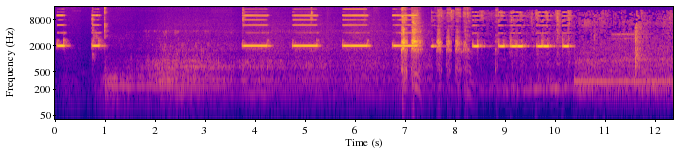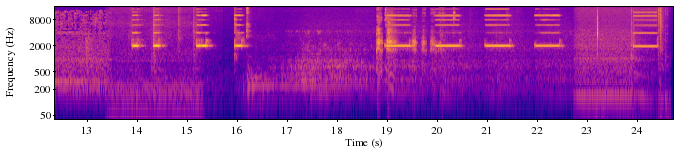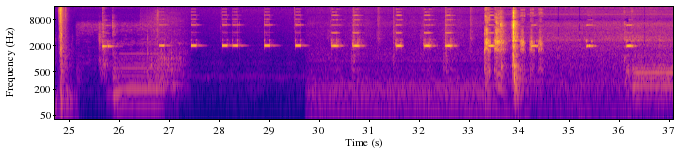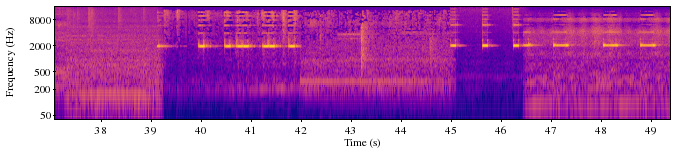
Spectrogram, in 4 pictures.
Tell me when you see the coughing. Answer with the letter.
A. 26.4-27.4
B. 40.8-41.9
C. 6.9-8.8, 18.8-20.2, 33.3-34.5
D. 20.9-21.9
C.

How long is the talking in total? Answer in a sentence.
You can't hear the talking here.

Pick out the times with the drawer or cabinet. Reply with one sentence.
You can hear the drawer or cabinet from 26.4 to 27.4 s.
